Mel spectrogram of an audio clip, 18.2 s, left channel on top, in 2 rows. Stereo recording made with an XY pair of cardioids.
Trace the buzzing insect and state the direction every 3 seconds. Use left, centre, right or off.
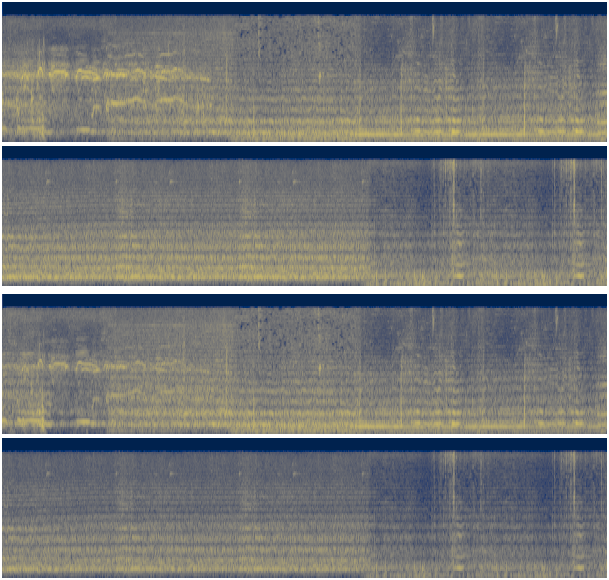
right, centre, left, left, left, left.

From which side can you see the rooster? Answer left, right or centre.
left.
